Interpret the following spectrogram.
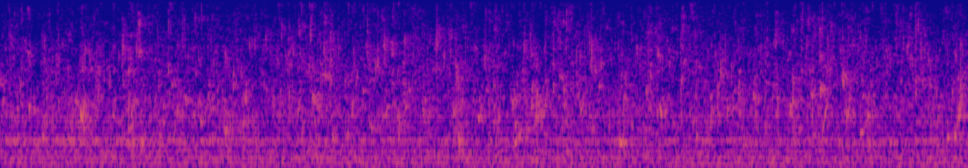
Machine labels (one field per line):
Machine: pump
